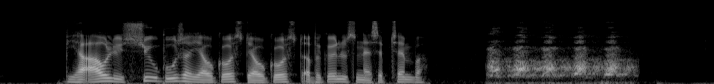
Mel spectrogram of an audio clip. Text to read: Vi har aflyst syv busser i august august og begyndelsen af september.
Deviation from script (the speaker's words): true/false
false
